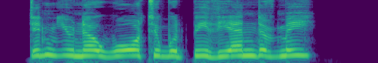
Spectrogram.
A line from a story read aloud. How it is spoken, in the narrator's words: asked the witch, in a wailing, despairing voice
